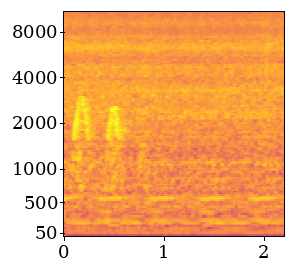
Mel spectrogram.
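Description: Benchtop CNC router humming with its vacuum pump running as the spindle head is jogged into position over the vacuum table. A low pulsing tone repeats about twice a second, with two short high chirps near the start.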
